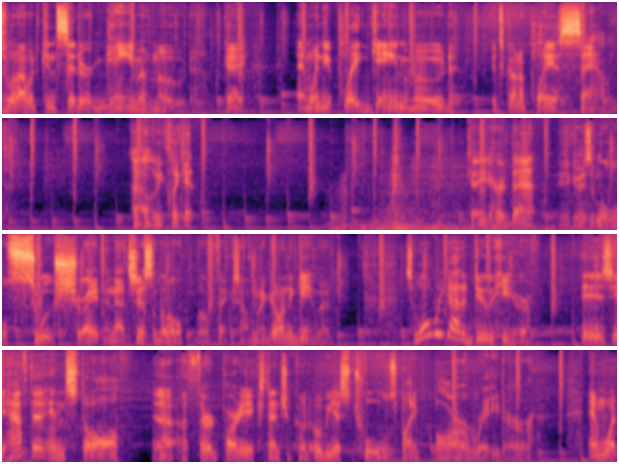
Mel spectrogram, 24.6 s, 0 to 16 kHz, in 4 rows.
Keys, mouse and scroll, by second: 3.5 click, 6.1 click, 14.5 click, 14.6 click, 16.7 click, 19.1 click.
